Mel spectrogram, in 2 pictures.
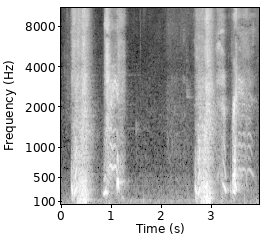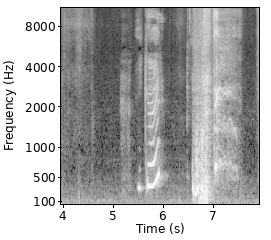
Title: Dongs sneeze (funny moment of Dogs sneezing)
